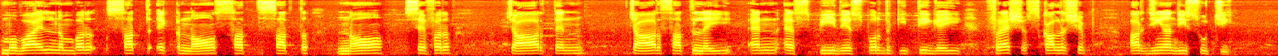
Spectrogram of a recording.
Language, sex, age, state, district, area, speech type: Punjabi, male, 30-45, Punjab, Ludhiana, rural, read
